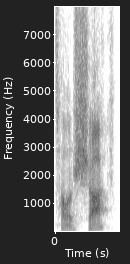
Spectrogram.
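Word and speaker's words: Tyler Shough: Um apparently Tyler Shug is pronounced Tyler Shock.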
